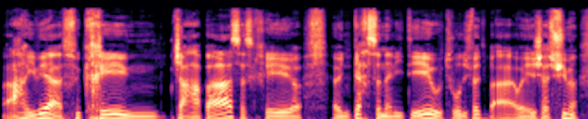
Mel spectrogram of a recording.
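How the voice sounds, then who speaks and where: Hesitant Frenchman, low warm voice. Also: normal speed, vocal fry, dry recording, clean studio sound. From France. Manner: hesitant, many fillers and restarts. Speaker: interview guest, company founder. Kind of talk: casual interview talk.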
